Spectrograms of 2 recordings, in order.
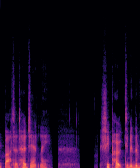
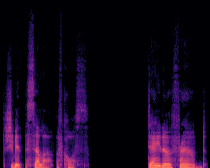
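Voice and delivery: ordinary delivery, nothing marked

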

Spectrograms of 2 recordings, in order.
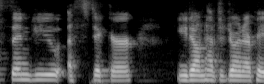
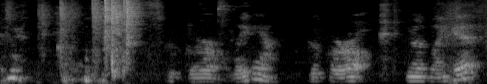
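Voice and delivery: hushed to dog; 3 semitones lower, 16 dB quieter than usual. Real, not acted. Settling the dog down.

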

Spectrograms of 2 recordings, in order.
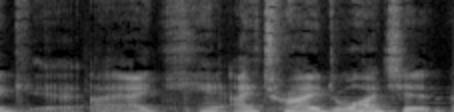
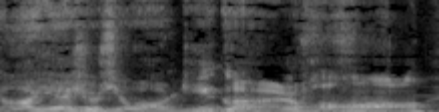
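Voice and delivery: slow, high, put-on French accent; co-host mocking the alien's French accent; French-sounding Nemoidian; 8 semitones higher, much slower than usual. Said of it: "your Nemoidian's French".

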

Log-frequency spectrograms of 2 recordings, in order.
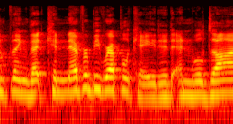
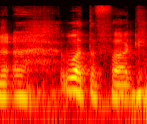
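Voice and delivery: usual speaking voice

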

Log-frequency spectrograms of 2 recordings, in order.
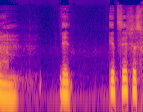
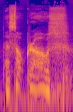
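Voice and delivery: slow whispered aside, voice raised in pitch; muttered under breath; 5 semitones higher, 7 dB quieter, much slower than usual. Retold or imitated. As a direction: mutter it half-voiced like a grossed-out sister. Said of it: "mumble under her breath".

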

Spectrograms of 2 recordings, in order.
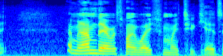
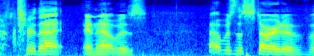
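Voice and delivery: ordinary delivery

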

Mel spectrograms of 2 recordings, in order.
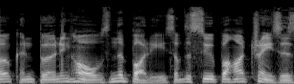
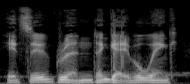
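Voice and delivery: ordinary delivery

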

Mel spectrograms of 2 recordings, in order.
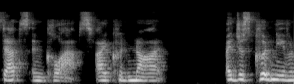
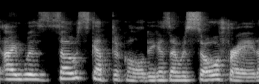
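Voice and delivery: usual speaking voice

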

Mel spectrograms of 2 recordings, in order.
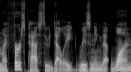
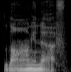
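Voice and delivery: very slow, softer, trailing off; cool traveler, fading; 5 dB quieter, much slower than usual. Acted. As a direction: let it drift away wistfully. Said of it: "I do need to change voices".

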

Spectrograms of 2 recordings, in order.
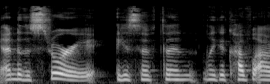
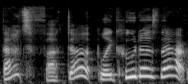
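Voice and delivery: mock outrage; 10 semitones higher, 4 dB louder than usual. Imagined friend's outraged reaction.

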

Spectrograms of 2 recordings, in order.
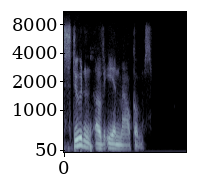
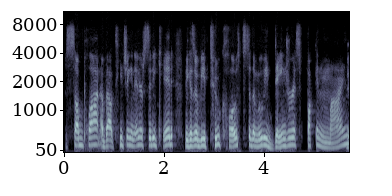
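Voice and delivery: high, fast, incredulous rant; can't believe this nonsense; exasperated; 7 semitones higher than usual. Real, not acted. Exasperated rant about the writer.

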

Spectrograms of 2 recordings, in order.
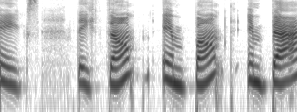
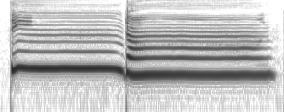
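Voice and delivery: doorbell chime; 6 semitones higher, 3 dB louder than usual. Acted. Doorbell sound imitated.

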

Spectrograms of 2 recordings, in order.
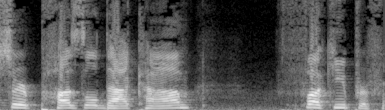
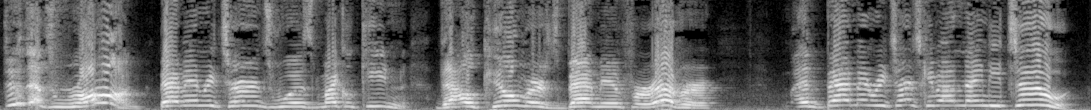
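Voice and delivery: outraged shout; 11 semitones higher, 9 dB louder than usual. Real, not acted. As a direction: shout the correction in disbelief. Arguing the quiz is wrong.

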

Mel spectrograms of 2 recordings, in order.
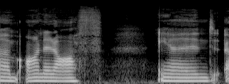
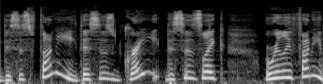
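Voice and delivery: excited inner voice; 8 semitones higher than usual. Retold or imitated. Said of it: "I kept thinking".

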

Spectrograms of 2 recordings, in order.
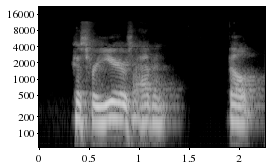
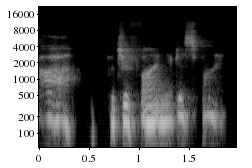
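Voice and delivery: very soft, soothing quote; gentle reassurance; 8 dB quieter than usual. Retold or imitated. Dream presence answers the dreamer's doubt, gently reassuring. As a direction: reassure softly, fading almost away.

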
